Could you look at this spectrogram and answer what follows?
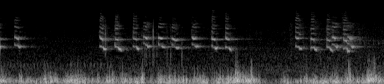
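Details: Singing white-naped jay in the wild, one longer string of quick ringing nasal notes followed by a shorter burst, with low rustling and wind noise throughout.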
